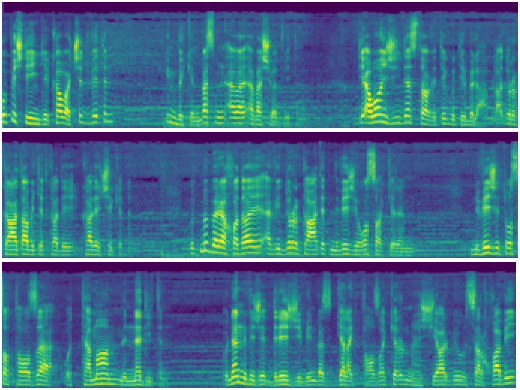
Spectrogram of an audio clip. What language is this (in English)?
Arabic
